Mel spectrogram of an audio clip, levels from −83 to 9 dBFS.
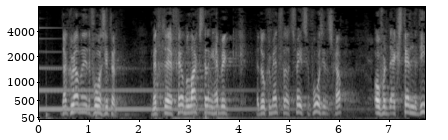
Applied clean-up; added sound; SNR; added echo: none; Musical instrument; 15 dB; none.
